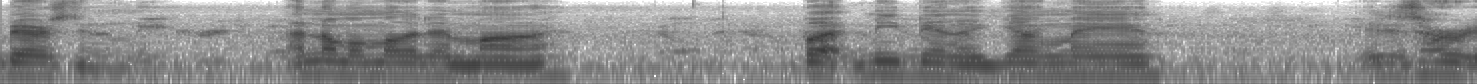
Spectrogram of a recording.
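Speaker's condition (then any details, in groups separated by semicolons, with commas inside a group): Traumatic brain injury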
